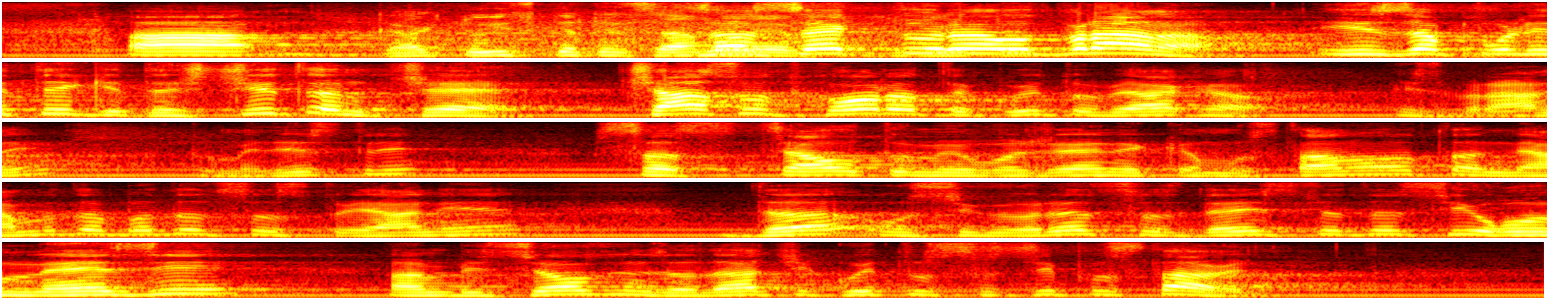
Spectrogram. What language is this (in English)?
Bulgarian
